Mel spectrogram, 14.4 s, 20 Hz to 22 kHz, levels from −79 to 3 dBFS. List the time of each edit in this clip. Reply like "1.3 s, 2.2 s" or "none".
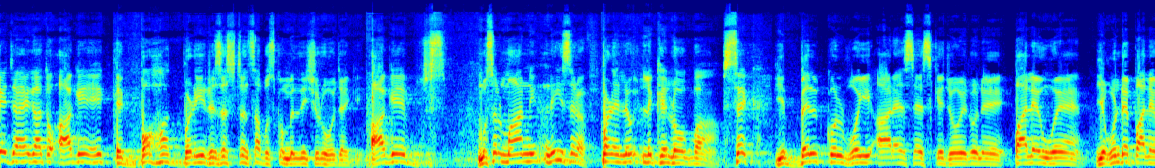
9.5 s, 12.5 s, 13.5 s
